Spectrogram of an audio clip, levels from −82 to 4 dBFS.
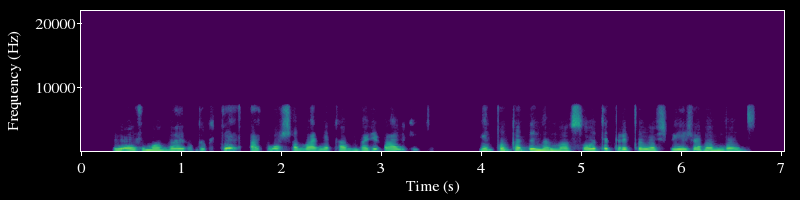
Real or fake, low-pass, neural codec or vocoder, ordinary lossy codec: fake; 7.2 kHz; codec, 16 kHz, 1 kbps, FreqCodec, smaller model; Opus, 64 kbps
